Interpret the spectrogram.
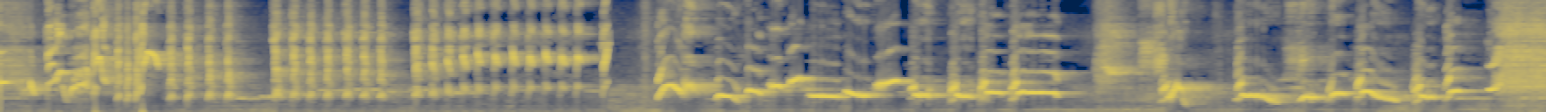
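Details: White-rumped shama (murai batu), a champion songbird, delivering a loud varied song: rapid buzzy rattles, then fluid whistled phrases sliding up and down, with harsh bursts between.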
